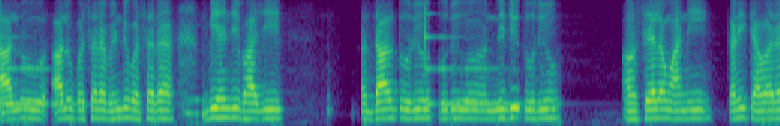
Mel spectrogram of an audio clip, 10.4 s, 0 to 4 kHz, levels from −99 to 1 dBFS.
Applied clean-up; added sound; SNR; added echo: neural mask model RNNoise.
